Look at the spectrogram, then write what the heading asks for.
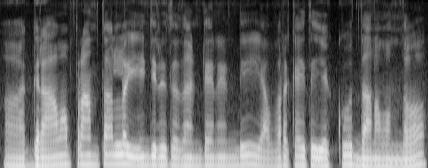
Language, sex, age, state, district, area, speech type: Telugu, male, 60+, Andhra Pradesh, Kakinada, rural, spontaneous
